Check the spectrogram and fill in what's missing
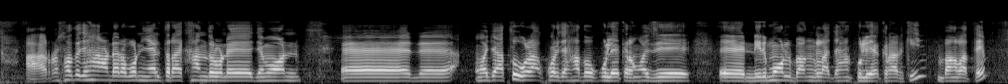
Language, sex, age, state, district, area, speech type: Santali, male, 30-45, West Bengal, Jhargram, rural, spontaneous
